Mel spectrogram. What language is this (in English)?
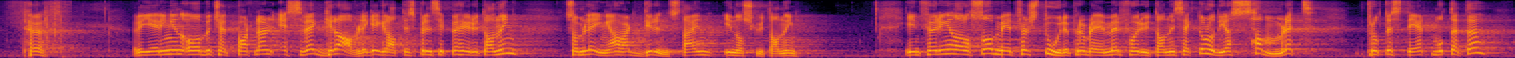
Norwegian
